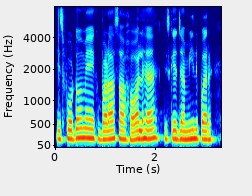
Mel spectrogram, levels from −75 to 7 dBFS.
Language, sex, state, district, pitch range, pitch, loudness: Hindi, male, Jharkhand, Garhwa, 175-190 Hz, 180 Hz, -10 LUFS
